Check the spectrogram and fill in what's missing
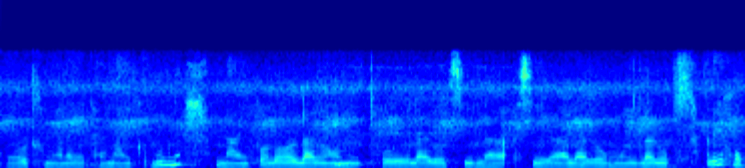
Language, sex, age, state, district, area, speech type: Assamese, female, 30-45, Assam, Nagaon, rural, spontaneous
